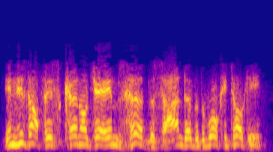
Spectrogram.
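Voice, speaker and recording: A man's voice: high-pitched, expressive, racing, husky, exaggerated voice. A man narrating a spy thriller dramatically in scripted radio drama, on a thin, phone-like old recording. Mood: dramatic, suspenseful.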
